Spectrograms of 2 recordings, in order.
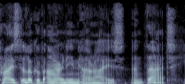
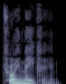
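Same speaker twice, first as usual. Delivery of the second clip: usual speaking voice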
